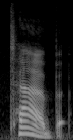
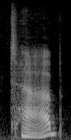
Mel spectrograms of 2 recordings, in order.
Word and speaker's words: tab: When we listen to the letter A, it's very short, tab.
